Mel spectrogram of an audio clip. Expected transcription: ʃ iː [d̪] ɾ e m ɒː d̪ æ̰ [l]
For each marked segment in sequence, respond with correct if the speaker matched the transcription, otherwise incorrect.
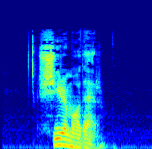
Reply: incorrect, incorrect

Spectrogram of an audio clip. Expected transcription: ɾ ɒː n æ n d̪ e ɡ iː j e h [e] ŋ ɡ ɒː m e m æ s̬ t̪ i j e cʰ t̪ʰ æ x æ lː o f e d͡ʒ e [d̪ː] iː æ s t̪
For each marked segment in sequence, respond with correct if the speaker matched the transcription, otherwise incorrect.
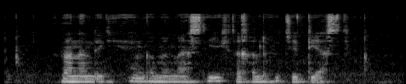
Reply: correct, correct

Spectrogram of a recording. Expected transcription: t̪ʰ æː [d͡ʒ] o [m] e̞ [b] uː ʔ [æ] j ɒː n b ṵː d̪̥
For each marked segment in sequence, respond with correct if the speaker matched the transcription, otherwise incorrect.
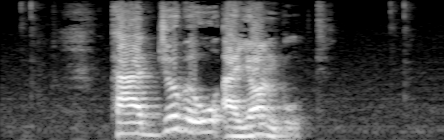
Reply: incorrect, incorrect, incorrect, correct

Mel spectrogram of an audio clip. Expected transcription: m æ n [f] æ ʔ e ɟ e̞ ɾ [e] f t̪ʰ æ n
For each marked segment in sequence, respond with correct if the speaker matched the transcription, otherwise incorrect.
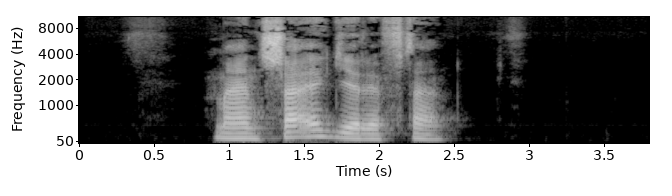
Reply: incorrect, correct

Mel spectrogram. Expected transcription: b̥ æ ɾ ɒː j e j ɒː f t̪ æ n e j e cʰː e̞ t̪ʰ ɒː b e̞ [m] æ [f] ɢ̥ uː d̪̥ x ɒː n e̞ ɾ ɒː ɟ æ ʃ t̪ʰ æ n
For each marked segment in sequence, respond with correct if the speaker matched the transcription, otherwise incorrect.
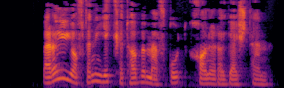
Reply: correct, correct

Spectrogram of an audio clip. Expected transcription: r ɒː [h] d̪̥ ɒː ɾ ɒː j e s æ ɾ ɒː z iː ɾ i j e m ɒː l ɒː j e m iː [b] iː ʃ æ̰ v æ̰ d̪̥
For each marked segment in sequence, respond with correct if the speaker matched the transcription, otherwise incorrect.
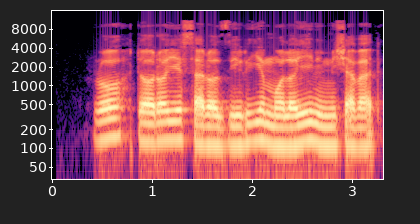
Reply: correct, incorrect

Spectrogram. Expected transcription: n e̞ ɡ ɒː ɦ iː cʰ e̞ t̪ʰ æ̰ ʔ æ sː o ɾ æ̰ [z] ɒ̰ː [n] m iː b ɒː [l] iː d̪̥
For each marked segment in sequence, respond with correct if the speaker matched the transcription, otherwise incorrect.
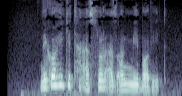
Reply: correct, correct, incorrect

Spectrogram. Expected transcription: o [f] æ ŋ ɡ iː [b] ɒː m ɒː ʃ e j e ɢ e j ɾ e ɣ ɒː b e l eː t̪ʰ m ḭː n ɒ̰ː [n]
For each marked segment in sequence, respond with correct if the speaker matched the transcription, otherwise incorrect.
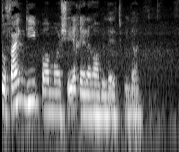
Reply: correct, correct, correct

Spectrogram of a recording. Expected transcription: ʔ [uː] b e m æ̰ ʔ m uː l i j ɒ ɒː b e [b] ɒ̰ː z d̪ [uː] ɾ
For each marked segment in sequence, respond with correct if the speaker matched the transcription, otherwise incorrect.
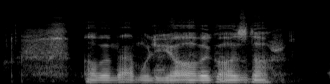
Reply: incorrect, incorrect, incorrect

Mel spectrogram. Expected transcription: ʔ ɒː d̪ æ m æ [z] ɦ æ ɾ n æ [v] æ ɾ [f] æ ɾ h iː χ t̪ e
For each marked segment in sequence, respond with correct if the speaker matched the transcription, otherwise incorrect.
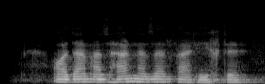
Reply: correct, incorrect, correct

